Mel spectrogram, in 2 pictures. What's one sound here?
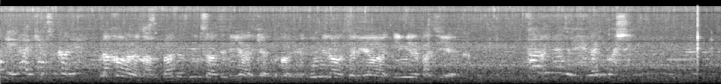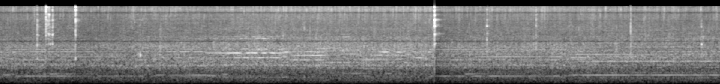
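Sausages sizzle in hot oil.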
